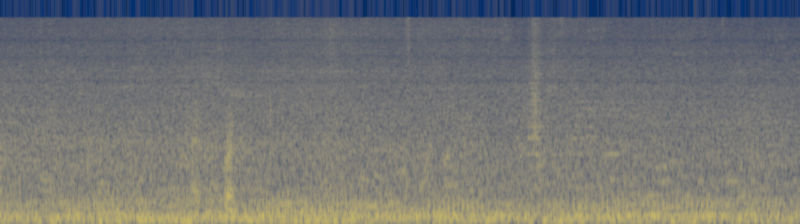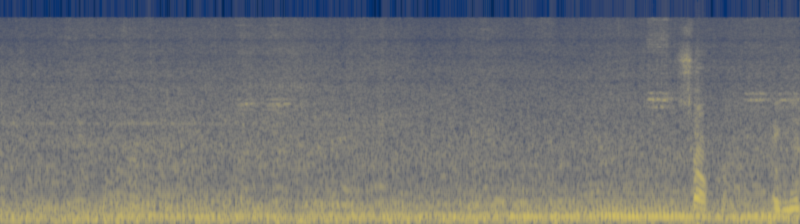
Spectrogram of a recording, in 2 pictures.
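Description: Steady low rumble of road traffic and vehicle engines, with one engine growing louder near the end.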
